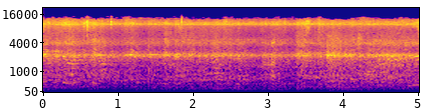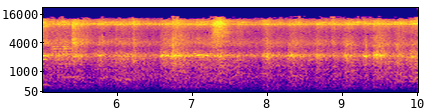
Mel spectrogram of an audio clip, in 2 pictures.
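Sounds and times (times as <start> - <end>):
crowd din: 0.0 - 10.0.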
